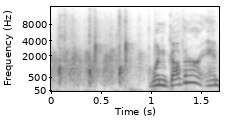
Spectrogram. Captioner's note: applause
